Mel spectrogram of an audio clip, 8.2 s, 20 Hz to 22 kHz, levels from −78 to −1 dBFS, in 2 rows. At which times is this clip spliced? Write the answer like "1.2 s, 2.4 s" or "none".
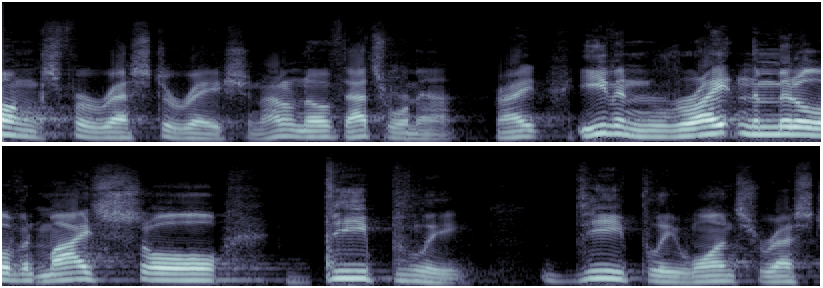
1.7 s, 2.0 s, 2.4 s, 4.2 s, 5.6 s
